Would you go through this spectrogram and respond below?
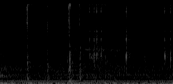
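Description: Quick keystrokes tap on a computer keyboard in an uneven burst, several light clicks close by and fairly quiet, ending with a firmer key press, over faint background hum.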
